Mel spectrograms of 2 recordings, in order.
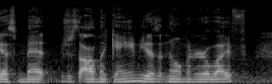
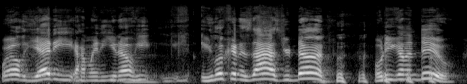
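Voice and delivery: raised, loud, hammed-up excuse; mock defense; 7 semitones higher, 8 dB louder than usual. Culprit defending himself in court, loud mock-innocent protest. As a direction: plead helplessness high and loud.

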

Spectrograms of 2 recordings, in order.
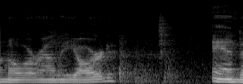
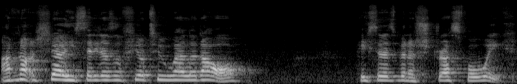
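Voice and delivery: fake European accent; 6 semitones higher than usual. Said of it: "terrible, like, South African accent".

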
